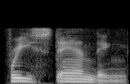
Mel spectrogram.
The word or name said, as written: freestanding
